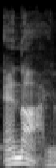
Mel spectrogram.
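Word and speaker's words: Anna: 토토의 음악 중에서 안나 듣습니다. 토토의 안나 듣고 왔습니다. 원래는 이제 애나 이렇게 발음하는데 예, 오늘은 주인공이 안나니까 그렇죠, 그렇죠. 예, 안나로 읽어드렸습니다.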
